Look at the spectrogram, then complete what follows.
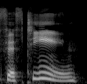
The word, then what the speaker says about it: fifteen: Consider how we stress fifty and fifteen. Five zero is stressed on the first syllable: FIFty, FIFty. One five is stressed on the second syllable: fifTEEN, fifTEEN.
